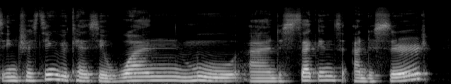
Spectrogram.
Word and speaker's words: 木: then we have the present one it is pronounced Mo moo so this moo is a independent character it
